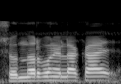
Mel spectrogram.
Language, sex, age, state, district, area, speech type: Bengali, male, 60+, West Bengal, North 24 Parganas, rural, spontaneous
